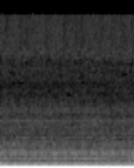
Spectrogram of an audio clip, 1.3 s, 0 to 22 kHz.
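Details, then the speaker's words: K24-swapped 1987 AE86, started the night before, warming up at idle; low, steady, even idle hum with no misses, knocks or ticks. Normal warm-up idle. "I got it started out last night and then by the time I got in it was 11. it's getting her warmed up a little bit now"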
